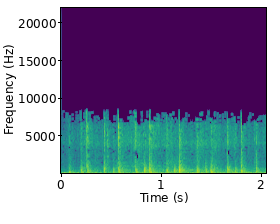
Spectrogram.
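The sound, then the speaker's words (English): A horse gallops along in a steady rhythmic clip-clop, with many quick hoofbeats in an even, repeating pattern that stays at a fairly constant loudness. “And tonight we find him galloping up to his cabin.”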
